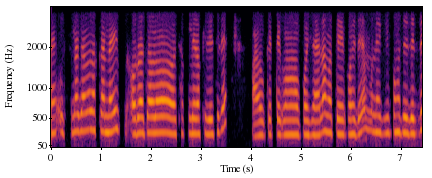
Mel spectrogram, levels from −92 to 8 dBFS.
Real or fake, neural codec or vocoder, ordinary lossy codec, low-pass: real; none; none; 3.6 kHz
